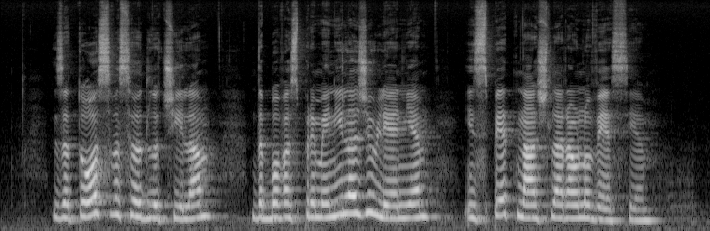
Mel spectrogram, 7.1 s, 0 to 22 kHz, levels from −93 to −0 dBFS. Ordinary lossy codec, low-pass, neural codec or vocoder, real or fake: none; none; none; real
